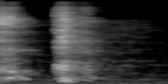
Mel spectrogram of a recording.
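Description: Two harsh coughs, close and fairly loud, about a third of a second apart, the second one stronger, then quiet.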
